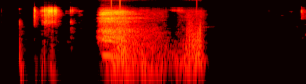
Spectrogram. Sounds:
Sigh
